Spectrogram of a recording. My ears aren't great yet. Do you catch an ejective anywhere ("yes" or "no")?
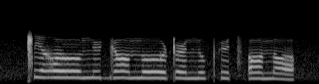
yes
